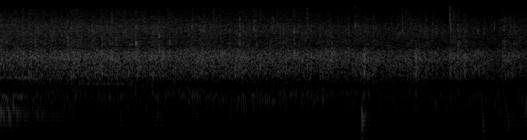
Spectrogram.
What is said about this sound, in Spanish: Amén. Dale un aplauso más al Señor.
